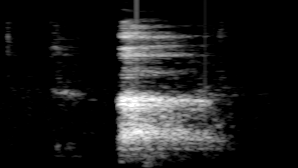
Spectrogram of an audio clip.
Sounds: Sigh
